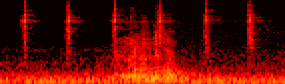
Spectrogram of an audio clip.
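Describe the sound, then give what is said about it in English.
A countdown timer ticks steadily, about four crisp, evenly spaced ticks per second over a low background hum, with no one speaking. “You said this was the most important thing, and I can give you any answer you want, but I have started the clock.”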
